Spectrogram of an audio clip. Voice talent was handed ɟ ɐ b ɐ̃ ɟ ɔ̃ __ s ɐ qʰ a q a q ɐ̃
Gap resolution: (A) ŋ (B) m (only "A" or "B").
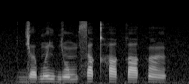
B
